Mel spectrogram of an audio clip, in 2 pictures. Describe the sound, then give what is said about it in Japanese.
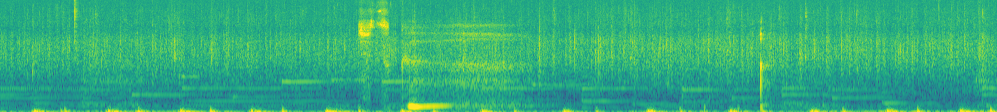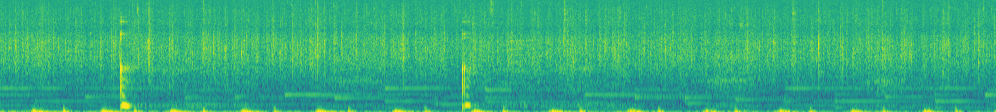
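A steady, muffled heartbeat, heard from a person's chest, thumps in a continuous low rhythm, soft, with faint sustained tones and a light hiss in the background and no one talking. “そうか、心臓の音を聞こえるか。”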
